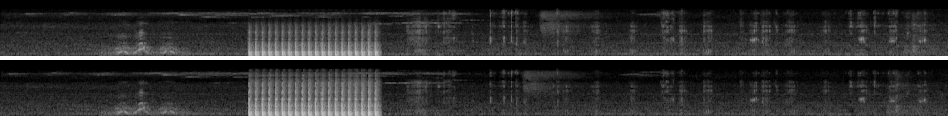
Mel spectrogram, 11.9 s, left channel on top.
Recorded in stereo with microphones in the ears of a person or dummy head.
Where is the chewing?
25° left (ahead or behind).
